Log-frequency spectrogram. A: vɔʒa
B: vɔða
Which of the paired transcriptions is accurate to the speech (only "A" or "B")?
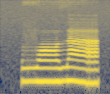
B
